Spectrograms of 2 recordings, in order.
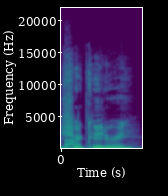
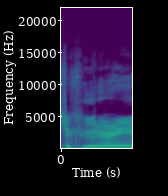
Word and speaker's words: charcuterie: okay nice like i don't know how to pronounce this word charcuterie yes thank you nice chicuteri and the bottle of rose all day with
